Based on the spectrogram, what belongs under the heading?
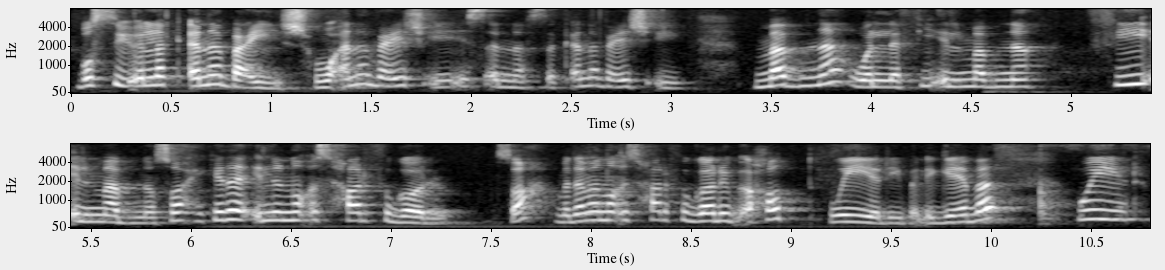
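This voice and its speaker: Brisk Egyptian woman teaching grammar. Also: sits high, dark tone. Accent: Egyptian Arabic. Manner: brisk, keeps asking rhetorical questions. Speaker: English teacher. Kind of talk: grammar lesson for middle schoolers.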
